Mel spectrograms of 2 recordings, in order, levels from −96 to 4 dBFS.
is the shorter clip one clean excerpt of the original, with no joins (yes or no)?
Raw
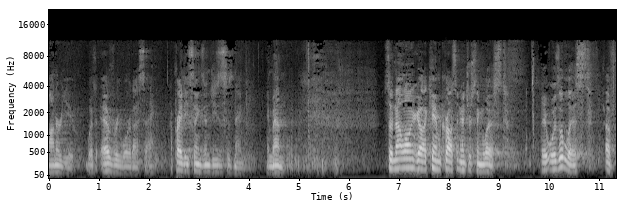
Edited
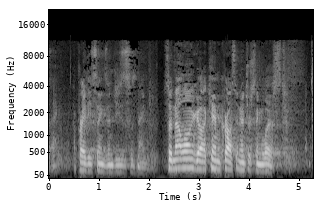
no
